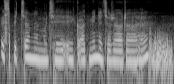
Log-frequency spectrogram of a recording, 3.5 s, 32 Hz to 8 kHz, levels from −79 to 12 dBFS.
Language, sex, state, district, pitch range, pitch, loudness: Hindi, male, Arunachal Pradesh, Lower Dibang Valley, 145-175 Hz, 155 Hz, -14 LUFS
